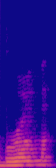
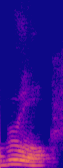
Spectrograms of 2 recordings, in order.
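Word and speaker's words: Brühl: Brule says I think did I call him broom earlier it's Daniel Brule it's spelled b-r-u-h-l but anyway he plays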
